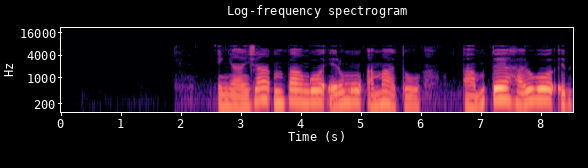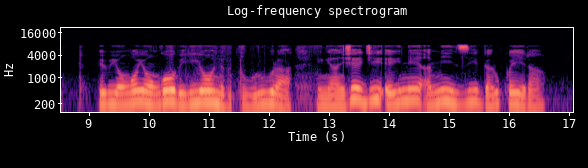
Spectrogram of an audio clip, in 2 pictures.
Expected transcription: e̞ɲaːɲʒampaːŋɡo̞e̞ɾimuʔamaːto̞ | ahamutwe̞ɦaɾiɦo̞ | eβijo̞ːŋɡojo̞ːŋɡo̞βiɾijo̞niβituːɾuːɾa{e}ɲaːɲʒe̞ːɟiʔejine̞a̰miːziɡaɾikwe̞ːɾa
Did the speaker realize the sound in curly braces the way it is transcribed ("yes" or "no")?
yes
